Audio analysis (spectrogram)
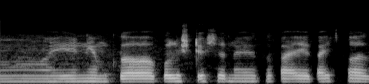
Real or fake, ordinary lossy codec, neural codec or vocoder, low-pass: real; none; none; 7.2 kHz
